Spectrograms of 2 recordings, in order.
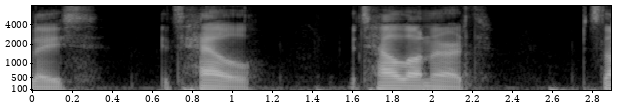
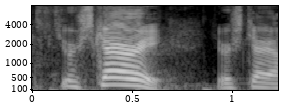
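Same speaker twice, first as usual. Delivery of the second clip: high, loud accusation; rattled shout; 8 semitones higher, 10 dB louder than usual. Real, not acted. Player telling off a tall skeleton, rattled shout. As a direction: yell it at the monster.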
